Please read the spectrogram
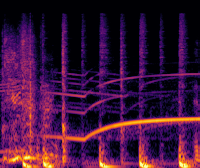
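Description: A single high tone dips, then slides up about a second in and holds steady, over trailer music with a regular drum beat.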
